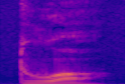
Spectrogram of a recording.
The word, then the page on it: dua: Vafsi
